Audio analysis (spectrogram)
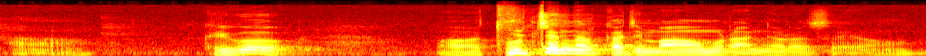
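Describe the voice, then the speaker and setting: A male missionary preacher telling a story in a sermon, putting questions straight to the congregation and often dropping into a soft, hushed voice. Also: lowish voice, big pitch swings, unhurried, creaky. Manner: addresses the congregation directly with questions.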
